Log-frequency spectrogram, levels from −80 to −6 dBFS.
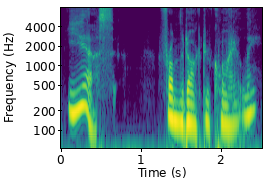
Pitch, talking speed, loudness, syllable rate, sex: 150 Hz, 120 wpm, -16 LUFS, 3.8 syllables/s, male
